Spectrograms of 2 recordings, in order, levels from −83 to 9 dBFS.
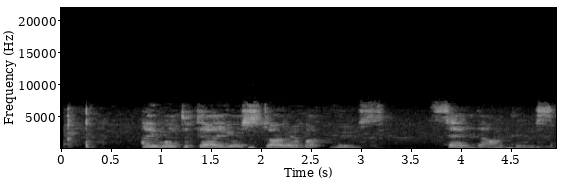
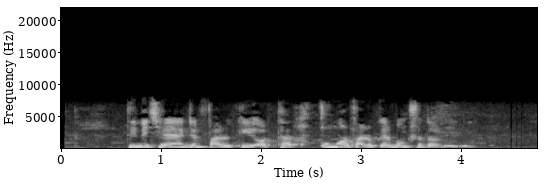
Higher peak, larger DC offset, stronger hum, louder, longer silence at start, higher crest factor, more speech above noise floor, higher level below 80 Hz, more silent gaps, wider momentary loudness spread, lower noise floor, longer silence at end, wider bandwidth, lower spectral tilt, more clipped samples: second, -10 dBFS vs -2 dBFS; neither; neither; second, -31 LUFS vs -14 LUFS; second, 0 s vs 0.65 s; first, 24 dB vs 12 dB; second, 23 dB vs 32 dB; second, -62 dBFS vs -54 dBFS; neither; first, 14 LU vs 7 LU; first, -55 dBFS vs -46 dBFS; second, 0 s vs 0.6 s; about the same, 7.8 kHz vs 8 kHz; second, -1.5 dB/octave vs -3.5 dB/octave; neither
